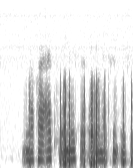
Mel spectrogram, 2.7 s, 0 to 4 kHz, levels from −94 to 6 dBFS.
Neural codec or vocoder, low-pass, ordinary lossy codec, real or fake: vocoder, 44.1 kHz, 80 mel bands, Vocos; 3.6 kHz; none; fake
